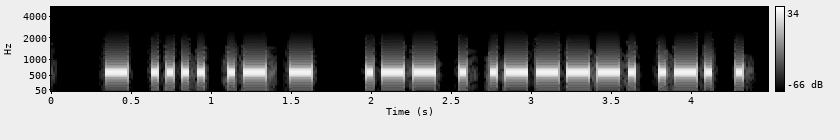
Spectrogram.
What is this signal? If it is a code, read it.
Morse code, heard as a keyed tone, about 25 wpm, 600 Hz. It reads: THAT WE'RE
